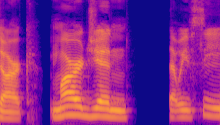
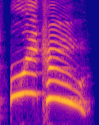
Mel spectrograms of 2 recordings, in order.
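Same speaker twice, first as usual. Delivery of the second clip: Mickey Mouse calling; 4 dB louder than usual. Acted. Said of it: "Mickey says".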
